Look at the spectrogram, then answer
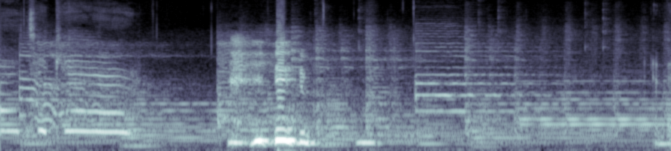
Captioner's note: laughing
